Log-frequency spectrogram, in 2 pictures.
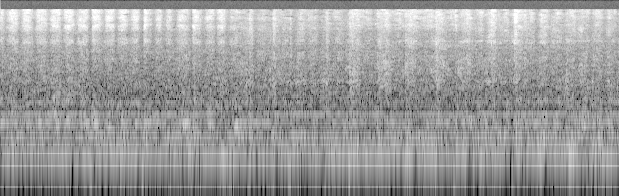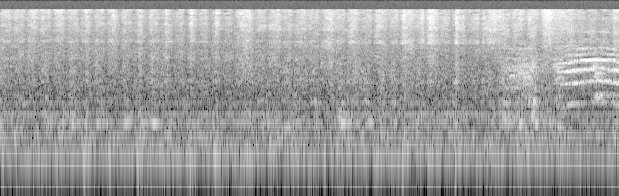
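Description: Faint scratching of a wax crayon rubbed back and forth on paper as a colouring page is shaded in, over a steady low electrical hum. Near the end a drawn-out pitched call begins.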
